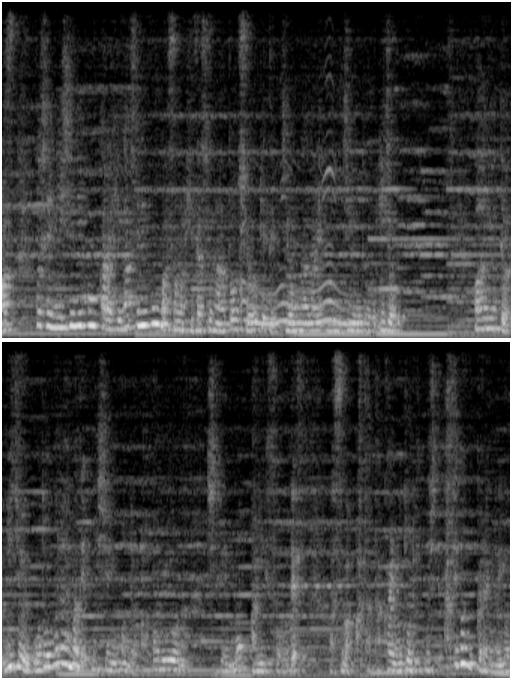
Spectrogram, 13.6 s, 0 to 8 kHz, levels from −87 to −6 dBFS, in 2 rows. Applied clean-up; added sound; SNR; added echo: none; Dog; 3 dB; reverberation time 0.3 s.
